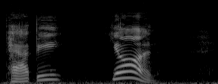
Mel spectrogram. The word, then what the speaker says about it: Papillon: like our neighbor's dog you say it like this Pappy Yon in French it means butterfly I help Miss Divine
